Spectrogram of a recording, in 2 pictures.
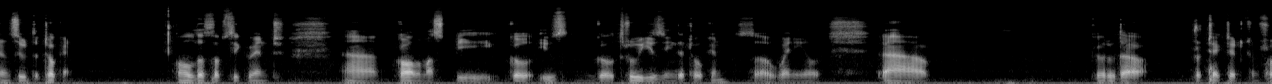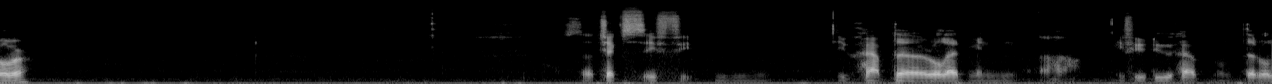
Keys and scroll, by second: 7.0 alt+1, 17.0 ctrl+shift+KP_Add.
